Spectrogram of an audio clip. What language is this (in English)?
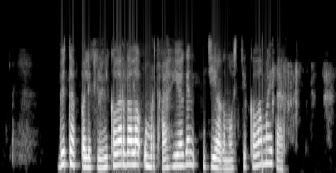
Bashkir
